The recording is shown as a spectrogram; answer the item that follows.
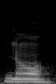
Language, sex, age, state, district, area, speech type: Punjabi, male, 30-45, Punjab, Rupnagar, rural, read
